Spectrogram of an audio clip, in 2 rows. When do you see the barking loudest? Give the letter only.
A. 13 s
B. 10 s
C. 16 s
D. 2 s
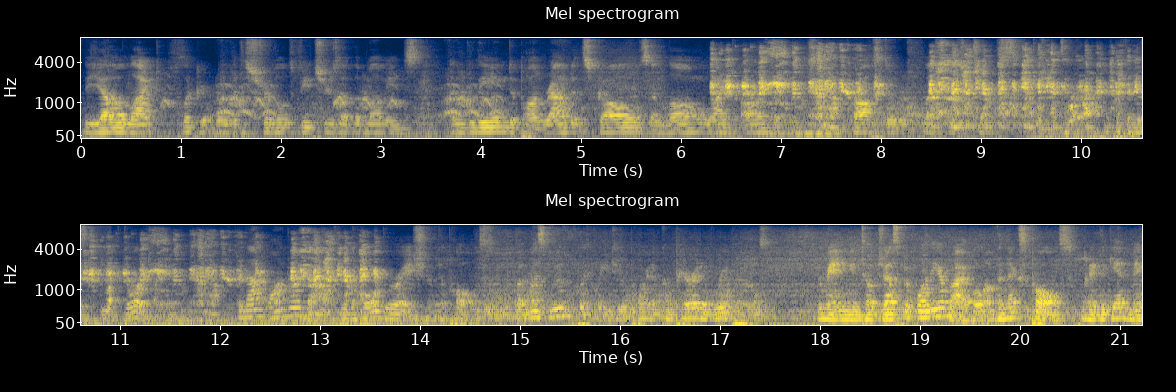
B.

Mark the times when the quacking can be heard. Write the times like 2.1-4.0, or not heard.
6.2-13.6.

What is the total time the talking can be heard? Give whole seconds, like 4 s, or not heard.
21 s.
